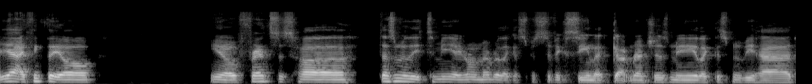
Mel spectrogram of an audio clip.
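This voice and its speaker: An ordinary speaking voice with a Canadian accent. The pace is fairly quick and the intonation fairly even. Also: man, quiet background. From Canada. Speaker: film podcast co-host. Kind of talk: casual chat.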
